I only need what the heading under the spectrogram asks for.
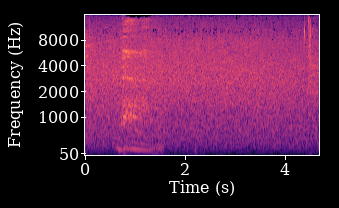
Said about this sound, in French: Oh, un bâton de pluie? Mais qu'est-ce donc? C'est ça, c'est comme pluie.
